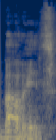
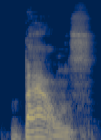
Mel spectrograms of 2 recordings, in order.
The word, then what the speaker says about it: Bowens: Bowens, shot myself in the foot there. I'm always shooting myself in the foot. Oh, by the way, my name's pronounced Bounds, as in Downs, but with a B.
